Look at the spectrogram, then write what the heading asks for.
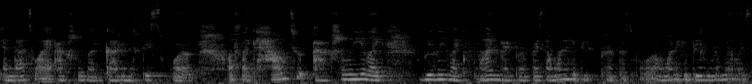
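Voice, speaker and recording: A woman from Morocco talks with earnest conviction as a personal development coach, often reaching for "like" while she works out her points. Her voice sits in a middle pitch, and the recording has a noticeable roomy echo. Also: darkish tone. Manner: earnest, heavy use of "like" fillers. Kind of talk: motivational talk to camera.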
